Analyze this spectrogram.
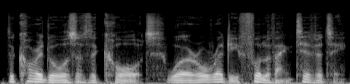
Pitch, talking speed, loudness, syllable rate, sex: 95 Hz, 170 wpm, -17 LUFS, 5.5 syllables/s, male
